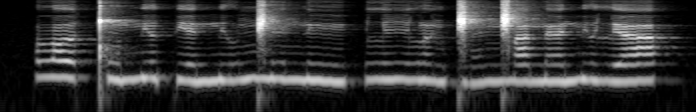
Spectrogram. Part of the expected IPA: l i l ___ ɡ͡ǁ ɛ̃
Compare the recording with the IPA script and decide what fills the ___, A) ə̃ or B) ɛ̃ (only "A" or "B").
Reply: A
